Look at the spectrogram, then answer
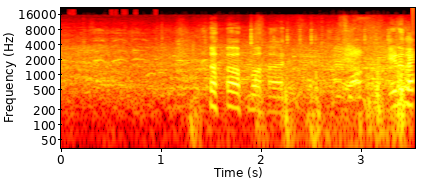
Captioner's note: group laughing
